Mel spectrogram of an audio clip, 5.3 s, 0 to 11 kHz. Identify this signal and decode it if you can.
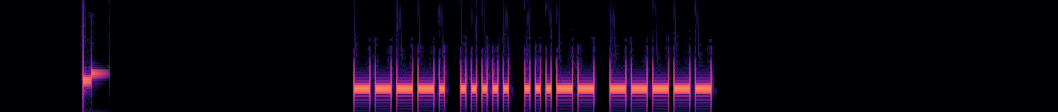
Morse code, heard as a keyed tone, about 44 wpm, 700 Hz. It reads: 9530
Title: Numbers - 4-Digit 45wpm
